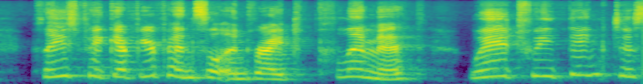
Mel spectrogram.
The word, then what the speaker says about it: Plymouth: But we say Plymouth. Okay, show me markings here. Now, when we pronounce this word, we say Plymouth. So we actually say the first vowel sound, so we're not going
